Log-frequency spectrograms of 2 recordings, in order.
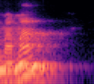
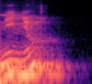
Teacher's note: tendríamos también las nasales, la bilabial como en mamá, la alveolar como en niño y la palatal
